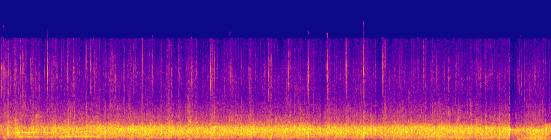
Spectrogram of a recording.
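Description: Many people clap steadily in sustained applause for a student's gold pen award and national first place, a dense, even patter of many hands that holds at the same loudness throughout before cutting off abruptly near the end.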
